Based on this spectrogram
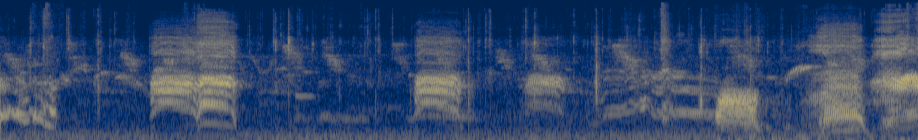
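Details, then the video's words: Crows in a large flock cawing and crying, repeated loud harsh caws from several birds, overlapping and uneven in timing, over continuous background calling. "Kaka sound and noises of Crow birds | Huge numbers of crows crowing and crying sounds"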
